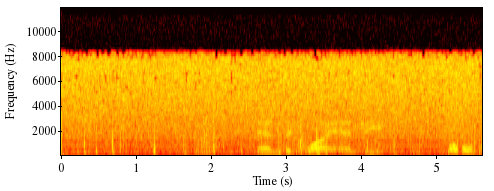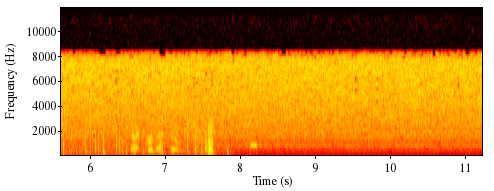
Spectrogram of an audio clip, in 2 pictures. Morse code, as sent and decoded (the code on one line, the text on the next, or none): none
